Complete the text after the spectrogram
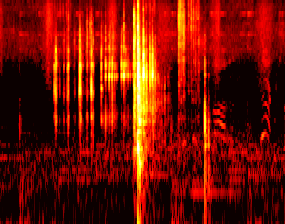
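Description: Dice rattle in a wooden cup and clatter onto a table.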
